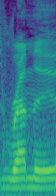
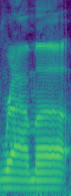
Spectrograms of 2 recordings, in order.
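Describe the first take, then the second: First: The name ends with an 'oo' vowel. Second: The name ends with an 'ah' vowel. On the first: "I guess Ramu really is the, the right one" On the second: "I'm going to keep saying Ramma"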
